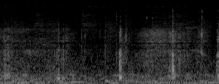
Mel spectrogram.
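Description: Quiet chewing of a mouthful of pizza, with two faint mouth clicks a little after a second in.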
